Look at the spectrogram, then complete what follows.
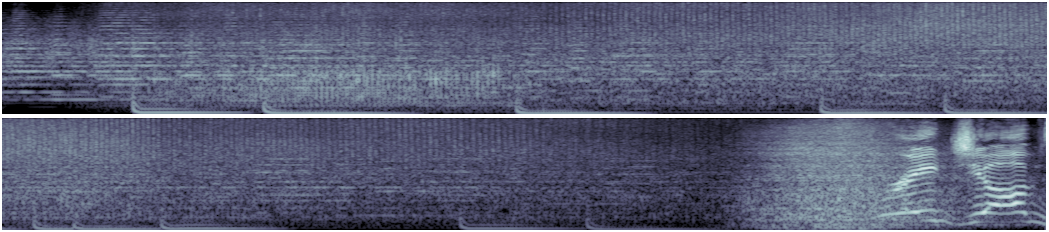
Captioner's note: upbeat electronic music; plane propellers whirring; upbeat electronic music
